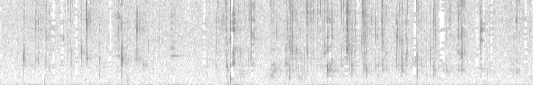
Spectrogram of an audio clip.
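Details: A cat eating fried egg in a small room: dense rapid chewing clicks and wet smacks, one louder bite midway, with a low background rumble.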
